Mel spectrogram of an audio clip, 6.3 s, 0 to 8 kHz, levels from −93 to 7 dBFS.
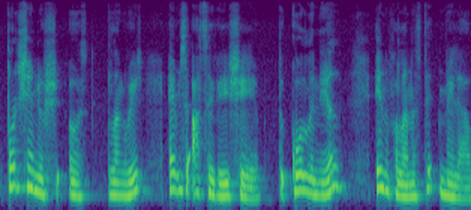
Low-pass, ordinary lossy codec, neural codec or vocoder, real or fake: none; none; none; real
